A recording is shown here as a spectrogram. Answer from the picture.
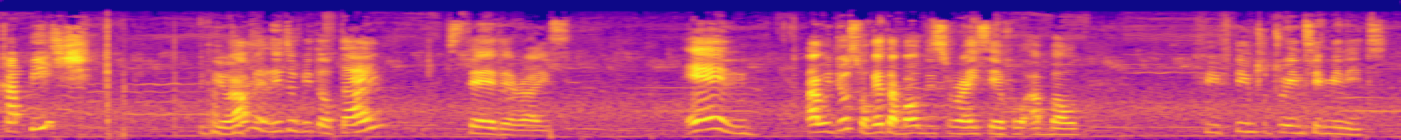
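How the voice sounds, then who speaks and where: A woman's medium-pitched voice at a moderate pace, with very wide pitch swings and music in the background. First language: Cameroonian native language. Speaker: home cook. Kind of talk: cooking tutorial. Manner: casual, chatty.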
